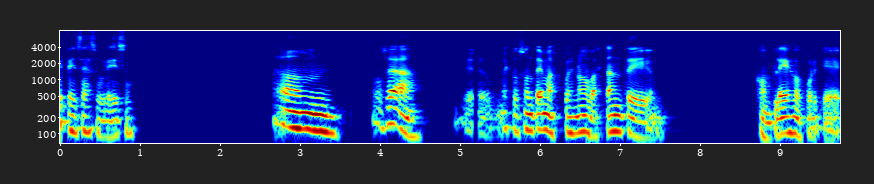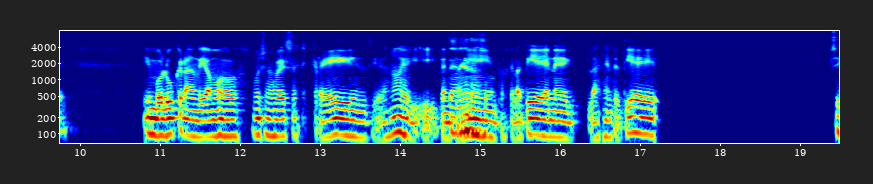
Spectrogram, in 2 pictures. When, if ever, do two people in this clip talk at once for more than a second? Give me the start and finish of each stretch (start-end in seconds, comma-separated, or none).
none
